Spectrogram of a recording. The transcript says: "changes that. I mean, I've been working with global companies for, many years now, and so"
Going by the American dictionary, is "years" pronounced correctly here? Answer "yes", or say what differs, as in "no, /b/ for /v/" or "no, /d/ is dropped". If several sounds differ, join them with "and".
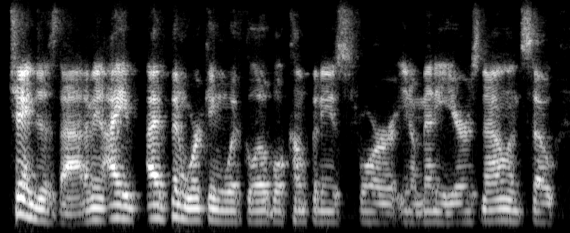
yes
